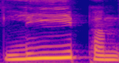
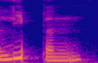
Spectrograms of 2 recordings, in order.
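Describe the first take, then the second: First: The i vowel is fully long and tense. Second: The i vowel is medium-long and tense. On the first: "Das kurze I wird auch teilweise ein bisschen zu lang ausgesprochen" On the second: "aber es ist so ein mittellanges I"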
